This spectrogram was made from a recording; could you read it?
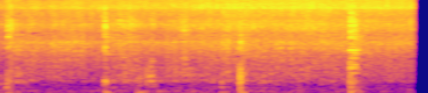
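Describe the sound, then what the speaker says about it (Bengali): Ground cumin and coriander spice paste fries in a pan with a steady bright sizzle, broken by a few scraping strokes of a spatula, close and continuous without talk. "একটু জল দিয়ে কষিয়ে নেব মশলাটা।"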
